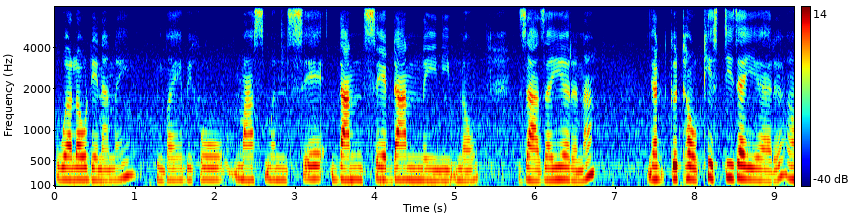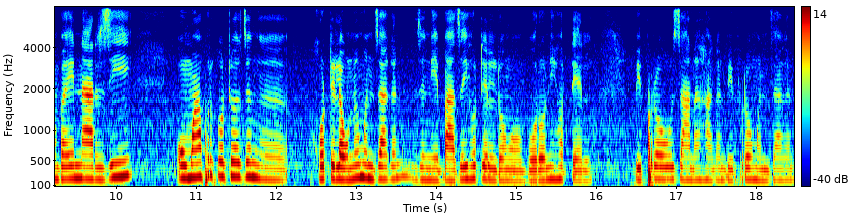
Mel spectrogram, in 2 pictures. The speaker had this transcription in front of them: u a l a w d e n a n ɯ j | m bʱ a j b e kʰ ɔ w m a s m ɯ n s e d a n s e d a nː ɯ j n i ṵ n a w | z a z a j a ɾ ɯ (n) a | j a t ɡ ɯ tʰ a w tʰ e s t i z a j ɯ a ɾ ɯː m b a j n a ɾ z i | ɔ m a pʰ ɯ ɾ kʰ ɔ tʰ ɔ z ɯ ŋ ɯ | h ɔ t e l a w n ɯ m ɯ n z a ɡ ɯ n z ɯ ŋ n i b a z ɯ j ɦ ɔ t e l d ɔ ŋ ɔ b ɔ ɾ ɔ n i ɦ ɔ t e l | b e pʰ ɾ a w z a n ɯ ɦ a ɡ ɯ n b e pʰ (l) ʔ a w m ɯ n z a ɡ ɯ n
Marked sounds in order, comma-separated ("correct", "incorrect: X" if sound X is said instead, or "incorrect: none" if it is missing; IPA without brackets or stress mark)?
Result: correct, incorrect: ɾ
